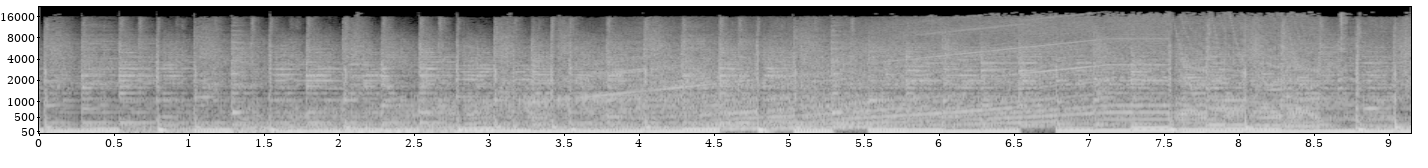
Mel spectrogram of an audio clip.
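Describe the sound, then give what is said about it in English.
Synthesized racing-car engine sounds from a Super Nintendo racing video game: loud, buzzy electronic tones with repeated rising pitch sweeps like gear-by-gear revving, over pulsing low synth tones, continuous with no voices. “this week we are playing Top Gear on the Super Nintendo”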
